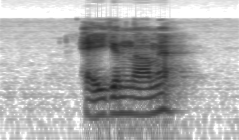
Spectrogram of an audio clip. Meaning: proper noun
- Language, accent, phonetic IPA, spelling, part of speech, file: German, Austria, [ˈaɪ̯ɡn̩ˌnaːmə], Eigenname, noun, De-at-Eigenname.ogg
